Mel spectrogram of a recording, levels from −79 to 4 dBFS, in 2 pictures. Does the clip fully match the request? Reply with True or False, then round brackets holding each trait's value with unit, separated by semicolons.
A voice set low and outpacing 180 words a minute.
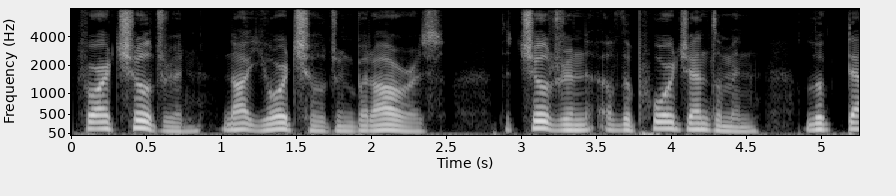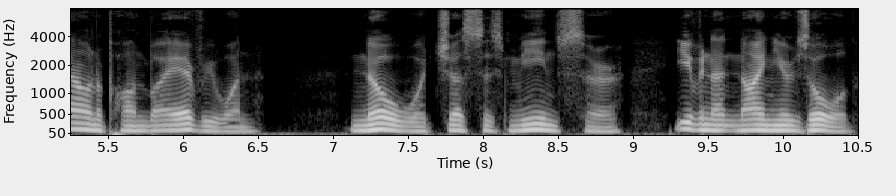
False (120 Hz; 155 wpm)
